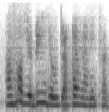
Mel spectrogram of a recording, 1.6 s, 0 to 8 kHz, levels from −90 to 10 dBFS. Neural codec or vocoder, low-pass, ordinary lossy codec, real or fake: codec, 44.1 kHz, 0.9 kbps, DAC; 7.2 kHz; Opus, 24 kbps; fake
